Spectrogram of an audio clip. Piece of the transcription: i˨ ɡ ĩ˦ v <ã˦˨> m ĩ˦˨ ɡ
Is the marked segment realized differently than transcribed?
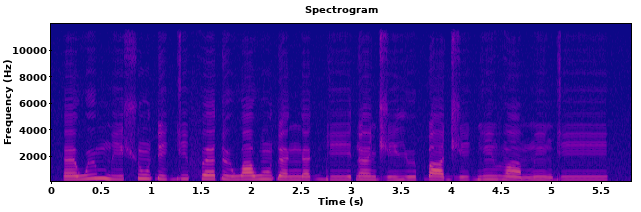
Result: no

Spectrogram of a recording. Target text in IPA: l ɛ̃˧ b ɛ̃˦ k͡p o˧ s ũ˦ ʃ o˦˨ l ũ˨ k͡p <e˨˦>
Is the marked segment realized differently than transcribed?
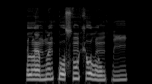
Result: yes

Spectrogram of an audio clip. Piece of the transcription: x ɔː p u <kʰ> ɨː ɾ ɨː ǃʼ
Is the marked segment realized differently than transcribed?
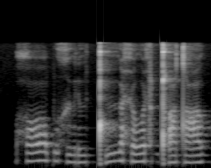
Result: yes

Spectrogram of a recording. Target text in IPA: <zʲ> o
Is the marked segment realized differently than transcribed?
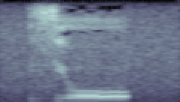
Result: no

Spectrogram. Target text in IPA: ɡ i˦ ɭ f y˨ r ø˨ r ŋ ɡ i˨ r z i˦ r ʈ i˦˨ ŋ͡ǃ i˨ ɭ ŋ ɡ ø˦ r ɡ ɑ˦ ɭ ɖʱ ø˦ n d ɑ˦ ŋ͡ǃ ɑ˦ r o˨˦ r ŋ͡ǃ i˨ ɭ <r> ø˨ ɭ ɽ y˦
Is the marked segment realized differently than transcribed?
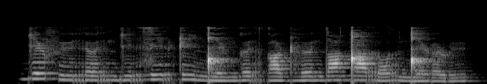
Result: yes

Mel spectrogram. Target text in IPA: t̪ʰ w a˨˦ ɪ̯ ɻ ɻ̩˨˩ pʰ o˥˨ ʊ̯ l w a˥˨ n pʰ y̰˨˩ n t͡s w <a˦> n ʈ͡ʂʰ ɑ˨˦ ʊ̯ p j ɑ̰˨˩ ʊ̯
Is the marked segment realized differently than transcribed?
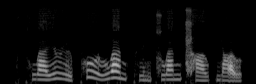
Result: no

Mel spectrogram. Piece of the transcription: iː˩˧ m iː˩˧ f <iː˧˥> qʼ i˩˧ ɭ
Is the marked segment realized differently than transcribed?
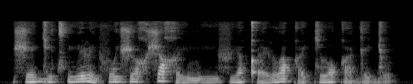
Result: no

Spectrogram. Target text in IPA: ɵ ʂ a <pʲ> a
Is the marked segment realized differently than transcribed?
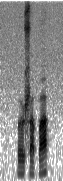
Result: yes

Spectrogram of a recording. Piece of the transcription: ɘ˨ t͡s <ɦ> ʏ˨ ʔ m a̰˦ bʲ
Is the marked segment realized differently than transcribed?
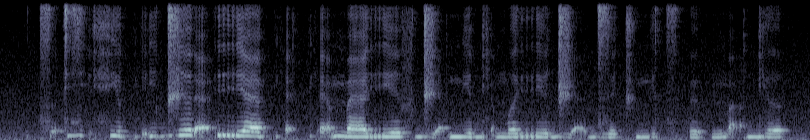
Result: yes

